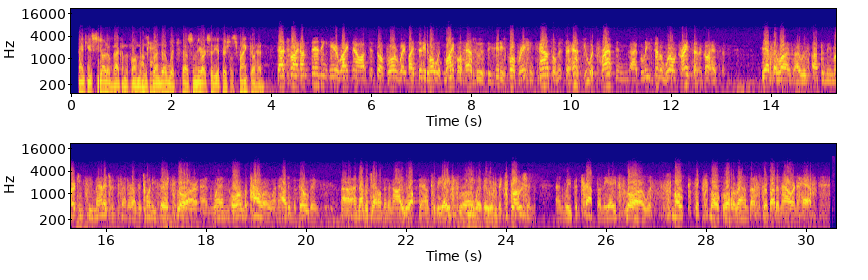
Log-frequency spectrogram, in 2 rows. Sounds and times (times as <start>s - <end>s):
Speech: 0.2s - 13.1s, 13.8s - 30.6s.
